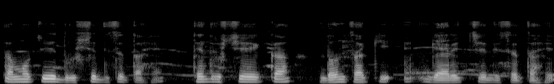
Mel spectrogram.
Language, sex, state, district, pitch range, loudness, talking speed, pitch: Marathi, male, Maharashtra, Pune, 110-125 Hz, -27 LUFS, 150 wpm, 120 Hz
